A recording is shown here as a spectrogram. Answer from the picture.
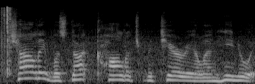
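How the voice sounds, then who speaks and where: A woman speaks with lively intonation, with audible room echo and noticeable background noise in the recording. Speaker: carver's mother. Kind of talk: documentary interview.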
